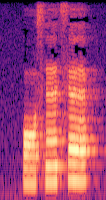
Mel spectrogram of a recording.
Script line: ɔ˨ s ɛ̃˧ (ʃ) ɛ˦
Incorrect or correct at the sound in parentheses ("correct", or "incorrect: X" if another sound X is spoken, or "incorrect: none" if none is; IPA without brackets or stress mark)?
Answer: incorrect: s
